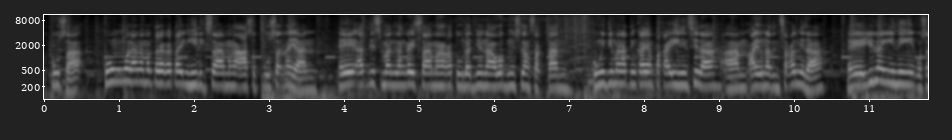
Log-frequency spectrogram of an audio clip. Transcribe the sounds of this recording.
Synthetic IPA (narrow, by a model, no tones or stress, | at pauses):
t̪̚puːsaʔ | kʊŋwɐlaːnɐmant̪ɐlɐɡat̪aːjʊŋhiːlɪɡsɐmɐŋaʔaːsot̪̚puːsɐʔnɐjanʔɛʔɐt̪list̪̚mɐnlɐŋɡajsɐmɐŋakɐt̪uːlɐd̪̚ɲonɐwaɡ̚nʊnsɪlaŋsɐk̚t̪an | kʊŋhɪnd̪iːmanaːt̪̬ɪŋkaːjaŋpɐkɐʔiːnɪnsɪlaʔamʔaːjɐwnaːt̪ɪnsɐkɐnɪla | ʔɛjʊnlɐŋŋhɪniːŋikos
